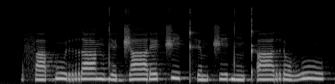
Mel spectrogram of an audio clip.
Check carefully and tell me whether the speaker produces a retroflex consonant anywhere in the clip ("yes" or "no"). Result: no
